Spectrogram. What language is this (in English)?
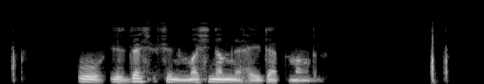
Uyghur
